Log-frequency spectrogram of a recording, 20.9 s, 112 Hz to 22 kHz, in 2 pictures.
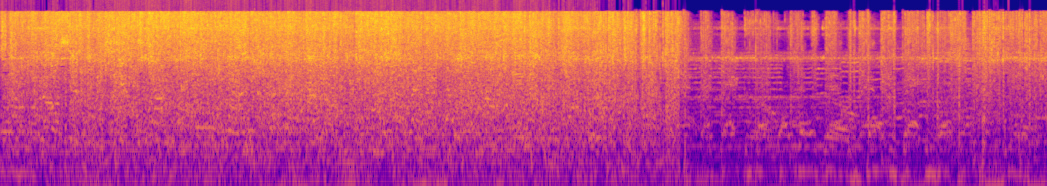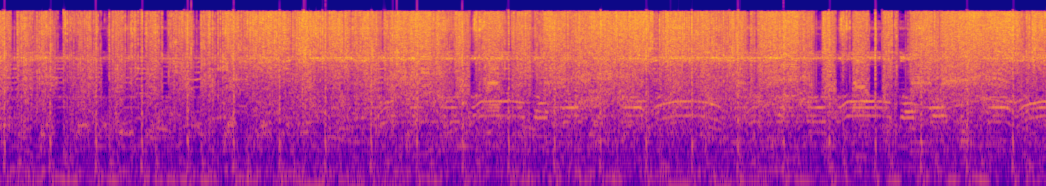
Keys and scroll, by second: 6.0 Page_Down.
